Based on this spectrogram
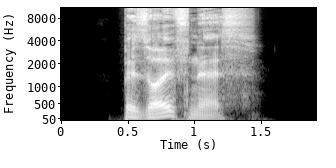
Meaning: drinking binge
- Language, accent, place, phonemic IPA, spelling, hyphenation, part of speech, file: German, Germany, Berlin, /bəˈzɔɪ̯fnɪs/, Besäufnis, Be‧säuf‧nis, noun, De-Besäufnis.ogg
